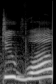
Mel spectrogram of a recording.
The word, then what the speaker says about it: Dubois: And you'd think that Dubois was pronounced Duba, but it's apparently Dubo.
